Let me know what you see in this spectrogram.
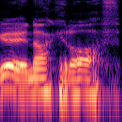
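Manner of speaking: normal talking voice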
